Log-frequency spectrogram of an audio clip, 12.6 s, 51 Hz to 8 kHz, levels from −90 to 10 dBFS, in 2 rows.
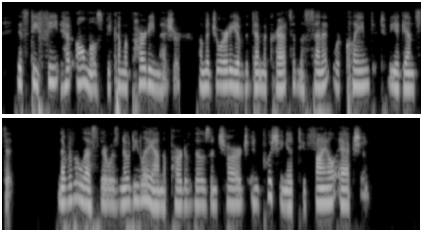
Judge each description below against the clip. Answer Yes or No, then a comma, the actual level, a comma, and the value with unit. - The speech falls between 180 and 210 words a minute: Yes, average, 190 wpm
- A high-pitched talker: No, medium, 170 Hz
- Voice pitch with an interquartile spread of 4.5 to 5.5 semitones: No, narrow, 2.5 semitones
